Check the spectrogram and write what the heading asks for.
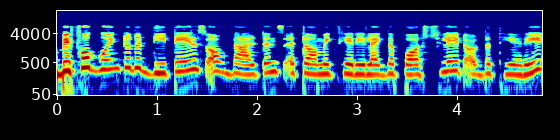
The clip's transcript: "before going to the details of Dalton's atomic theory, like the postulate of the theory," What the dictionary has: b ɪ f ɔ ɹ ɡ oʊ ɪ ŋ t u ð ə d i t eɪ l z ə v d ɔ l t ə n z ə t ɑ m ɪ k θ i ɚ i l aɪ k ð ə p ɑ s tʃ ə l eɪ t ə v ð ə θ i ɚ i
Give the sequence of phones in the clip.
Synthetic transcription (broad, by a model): b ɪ f ɔ ɹ ɡ oʊ ɪ ŋ t u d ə d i t eɪ l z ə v d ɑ l t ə n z ə t ɑ m ɪ k t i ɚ i l aɪ k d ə p ɑ s tʃ ə l eɪ t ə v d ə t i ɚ i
